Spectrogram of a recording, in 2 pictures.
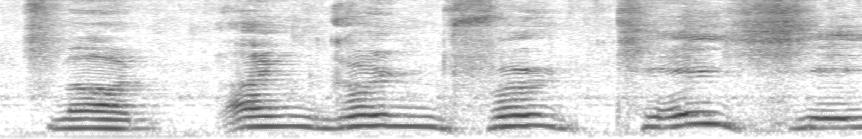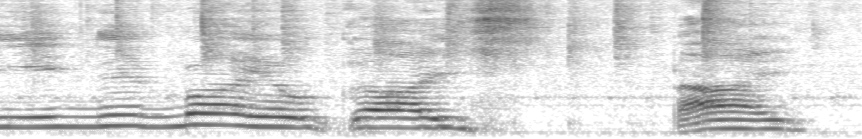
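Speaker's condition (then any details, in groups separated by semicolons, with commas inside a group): Cerebral palsy; spastic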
